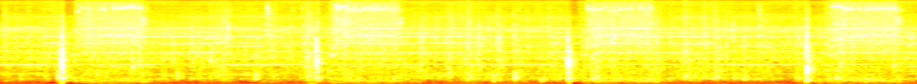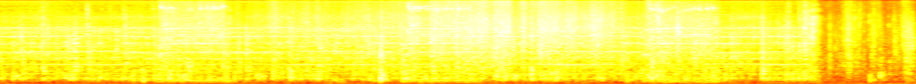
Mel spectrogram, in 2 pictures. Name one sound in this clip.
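A labeling machine hums and whirs steadily.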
